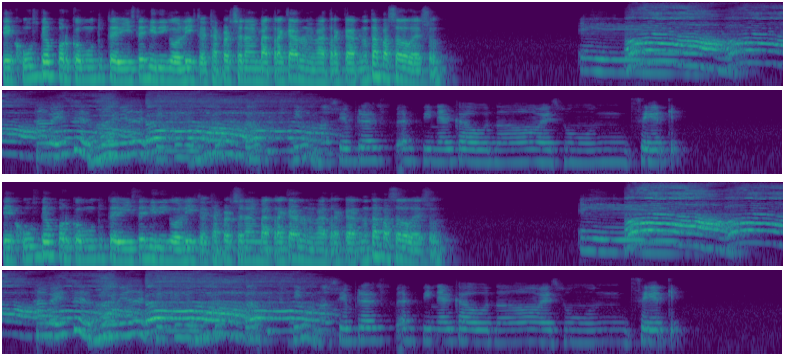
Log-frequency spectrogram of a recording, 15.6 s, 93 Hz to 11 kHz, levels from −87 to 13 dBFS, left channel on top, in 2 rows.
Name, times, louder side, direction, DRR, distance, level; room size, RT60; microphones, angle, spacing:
voice 1, 0.0-4.4, left 3 dB, 50° left, 0.4 m, -27 dB
voice 2, 5.8-7.1 8.1-14.5, equal, 15° right, 0.7 m, -41 dB
sound 1, 6.2-11.1, right 3 dB, 50° right, 1.3 m, -32 dB
3.5 x 3.1 x 4.2 m
head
